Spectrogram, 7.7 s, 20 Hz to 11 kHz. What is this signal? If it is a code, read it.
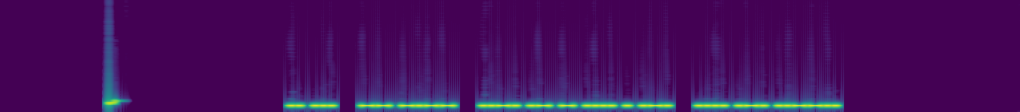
Morse code, heard as a keyed tone, about 37 wpm, 700 Hz. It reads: IS MY FATHER HR?
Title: Sentences from Top 300 Words and Abbreviations 40wpm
